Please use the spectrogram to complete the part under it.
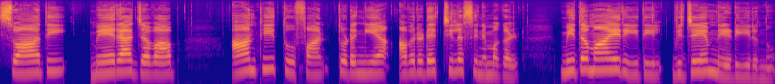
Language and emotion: Malayalam, neutral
